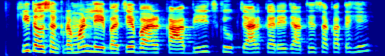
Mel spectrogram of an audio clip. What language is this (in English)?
Chhattisgarhi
